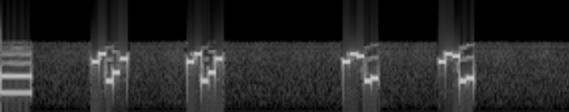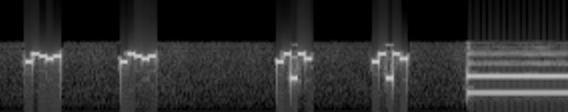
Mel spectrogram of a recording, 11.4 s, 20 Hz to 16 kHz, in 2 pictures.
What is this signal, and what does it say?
Five-tone selective call (ZVEI), heard as quick runs of five tones, tones of about 70 ms. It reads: 88149 88149 88012 88012 88090 88090 88229 88229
